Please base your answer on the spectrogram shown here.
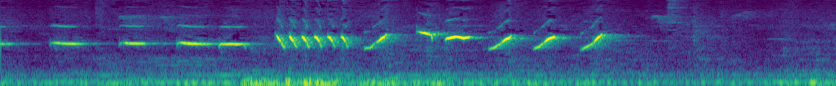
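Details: Thick-billed white-eye song used to prompt other birds to sing: a run of steady whistled notes, then a fast trill followed by five quick rising slurred whistles, with low background hum.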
